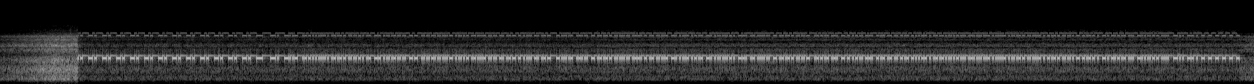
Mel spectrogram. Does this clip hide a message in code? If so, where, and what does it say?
Yes: NAVTEX (SITOR-B), 100 baud, 170 Hz shift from 0.8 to 12.4 s, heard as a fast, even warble, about 1360 Hz centre. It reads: LES NAGEOIRES DORSALES ET VENTRALES ONT UN LISERE BLEU CLAIR.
